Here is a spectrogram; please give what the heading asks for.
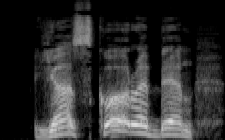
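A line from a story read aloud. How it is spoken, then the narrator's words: Joyful squeal. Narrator (Russian): радостно взвизгнул Джейсон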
